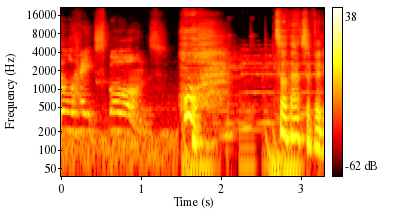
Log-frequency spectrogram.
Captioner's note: exhausted exhale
